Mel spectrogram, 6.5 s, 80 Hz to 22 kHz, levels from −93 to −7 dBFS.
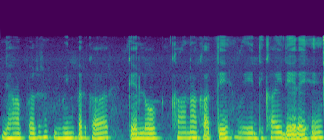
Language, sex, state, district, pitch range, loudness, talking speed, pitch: Hindi, male, Rajasthan, Jaipur, 135-150 Hz, -15 LUFS, 120 wpm, 140 Hz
